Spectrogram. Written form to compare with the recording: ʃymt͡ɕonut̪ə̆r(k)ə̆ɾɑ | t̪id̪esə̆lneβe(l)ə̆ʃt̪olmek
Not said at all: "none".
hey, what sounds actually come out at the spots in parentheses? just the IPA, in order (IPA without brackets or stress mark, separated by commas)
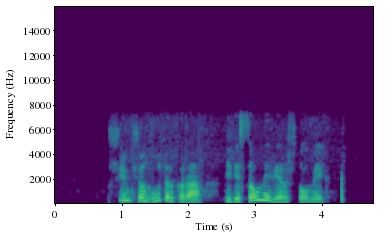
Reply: k, ɾ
